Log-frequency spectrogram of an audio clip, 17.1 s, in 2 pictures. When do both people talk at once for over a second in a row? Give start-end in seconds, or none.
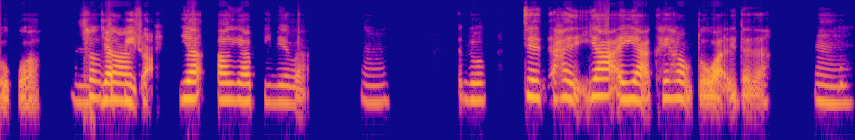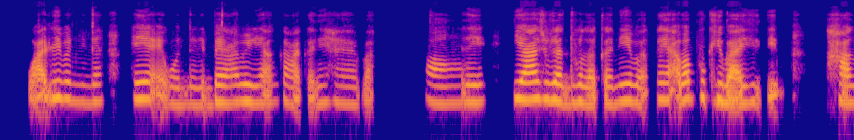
none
